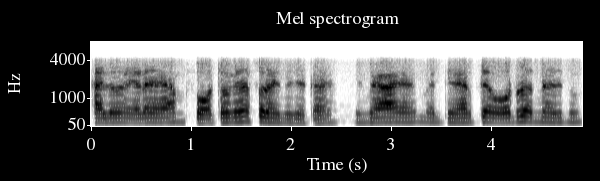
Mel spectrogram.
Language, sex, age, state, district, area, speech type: Malayalam, male, 18-30, Kerala, Alappuzha, rural, conversation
